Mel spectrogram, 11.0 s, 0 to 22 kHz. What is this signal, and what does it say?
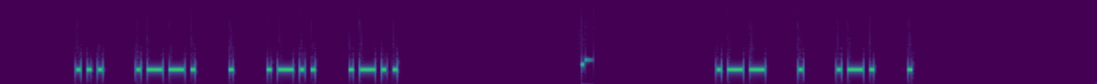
Morse code, heard as a keyed tone, about 22 wpm, spaced as for 16 wpm, 700 Hz. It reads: SPELL WERE
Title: 2x Character Spacing - Top 200 Words - 22wpm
